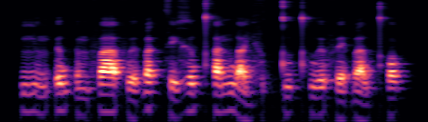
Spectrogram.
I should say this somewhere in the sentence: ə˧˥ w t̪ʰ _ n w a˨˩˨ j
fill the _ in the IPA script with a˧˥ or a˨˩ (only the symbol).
a˧˥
